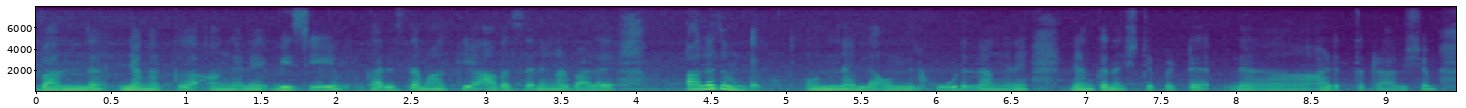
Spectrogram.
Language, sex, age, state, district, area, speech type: Malayalam, female, 18-30, Kerala, Alappuzha, rural, spontaneous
